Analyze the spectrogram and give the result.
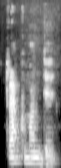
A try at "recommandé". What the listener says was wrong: You're remembering that the E changes to an A, but I think you got the wrong E or an extra E. Recommandé.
